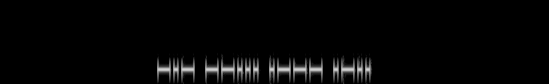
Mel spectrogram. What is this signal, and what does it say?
Morse code, heard as a keyed tone, about 32 wpm, 700 Hz. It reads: K7JL
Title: USA Call Signs - 4 Characters - Repeated 2x - 30wpm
